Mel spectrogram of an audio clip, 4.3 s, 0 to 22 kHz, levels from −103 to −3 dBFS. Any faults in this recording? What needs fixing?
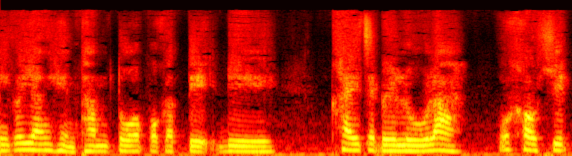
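Generation loss is present throughout the speech clip. It sounds swirly, smeared and hollow, attacks blur, and nothing is present above 16.7 kHz. The likely cause is roughly fifteen lossy re-encodes, each quantising on a shifted frame grid, so noise and spectral holes pile up. The sound fits Vorbis near 64 kbit/s. To prevent it, keep a lossless master and encode to a lossy format only once, as the final step.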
